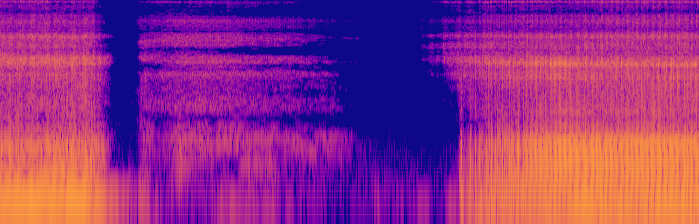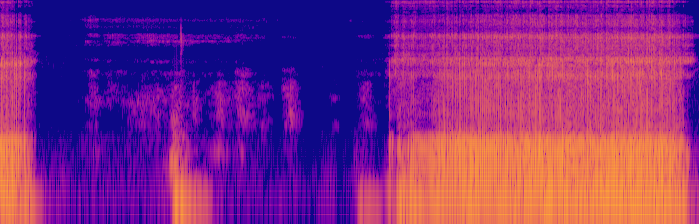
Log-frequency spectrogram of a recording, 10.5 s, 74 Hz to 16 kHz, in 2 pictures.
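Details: Snoring from a sleeping person at 2 a.m. on a winter night; the snoring keeps another person awake while a young girl plays.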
